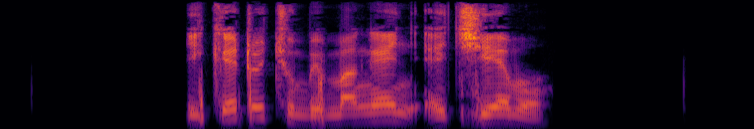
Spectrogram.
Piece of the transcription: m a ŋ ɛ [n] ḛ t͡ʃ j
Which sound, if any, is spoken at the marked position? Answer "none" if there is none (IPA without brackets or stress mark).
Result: ɲ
